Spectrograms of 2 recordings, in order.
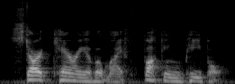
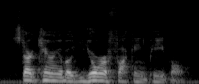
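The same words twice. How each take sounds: First: "my" hit hard in a loud demand; loud plea with "my" leaned on; stress on my. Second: "your" hit hard in a loud demand; loud plea with "your" leaned on; stress on your. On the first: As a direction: punch "my" in "Start caring about my fucking people". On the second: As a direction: punch "your" in "Start caring about your fucking people". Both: Real, not acted. Repeated demand, my versus your.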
